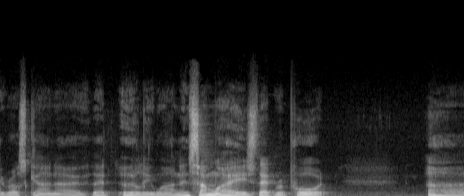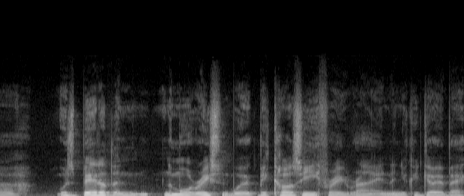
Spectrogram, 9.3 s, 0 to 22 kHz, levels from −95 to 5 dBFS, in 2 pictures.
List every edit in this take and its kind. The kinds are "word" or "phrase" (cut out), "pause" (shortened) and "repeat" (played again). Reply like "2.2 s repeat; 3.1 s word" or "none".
5.0 s pause; 7.2 s phrase; 7.8 s phrase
